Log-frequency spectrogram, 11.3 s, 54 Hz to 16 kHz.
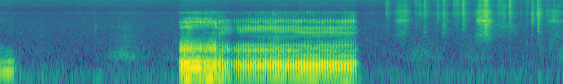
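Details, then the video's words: Jackson, an American Bully asleep on the bed, gives a single long, loud snore of roughly three and a half seconds, deep and rattling with stacked harmonics, then soft rustling and quiet breaths. "Jackson Snore 2"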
